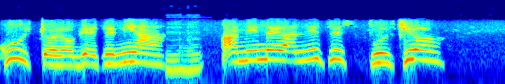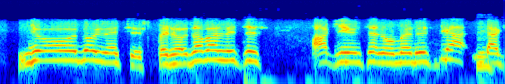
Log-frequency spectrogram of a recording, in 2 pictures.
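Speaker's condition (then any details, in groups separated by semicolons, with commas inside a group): Cerebral palsy; diagnosed years later after MRI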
